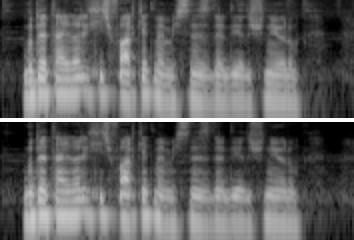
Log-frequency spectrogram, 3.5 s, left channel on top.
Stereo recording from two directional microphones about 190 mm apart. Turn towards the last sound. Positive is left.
turn(degrees=20)  # may be behind; listen again after turning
